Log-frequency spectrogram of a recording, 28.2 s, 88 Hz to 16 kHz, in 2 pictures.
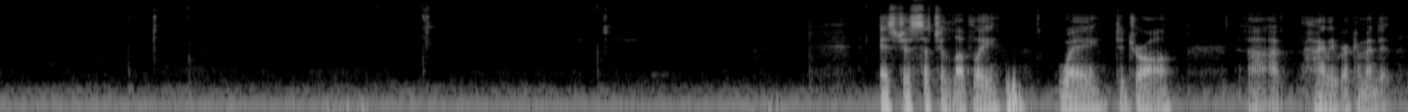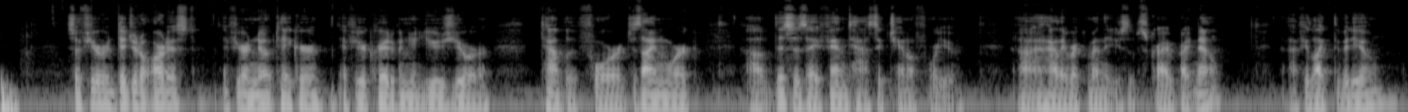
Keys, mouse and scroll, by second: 4.1 typing, 5.9 typing, 8.6-11.8 typing.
